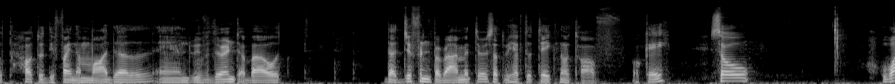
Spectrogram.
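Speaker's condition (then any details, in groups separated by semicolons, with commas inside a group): No condition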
